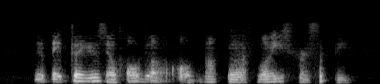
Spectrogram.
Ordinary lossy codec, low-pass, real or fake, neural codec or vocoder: MP3, 32 kbps; 7.2 kHz; fake; codec, 44.1 kHz, 0.9 kbps, DAC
